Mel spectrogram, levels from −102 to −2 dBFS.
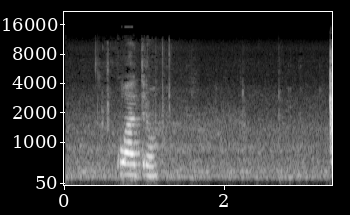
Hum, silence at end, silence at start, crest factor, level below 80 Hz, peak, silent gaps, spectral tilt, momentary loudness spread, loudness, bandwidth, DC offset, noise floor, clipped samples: none; 0 s; 0.25 s; 18 dB; -74 dBFS; -2 dBFS; none; -4 dB/octave; 27 LU; -15 LUFS; 10.5 kHz; under 0.1%; -42 dBFS; under 0.1%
